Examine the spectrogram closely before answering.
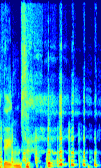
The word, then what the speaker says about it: thetan: body thetans. Well, Thetan does rhyme with Satan, just That's saying.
